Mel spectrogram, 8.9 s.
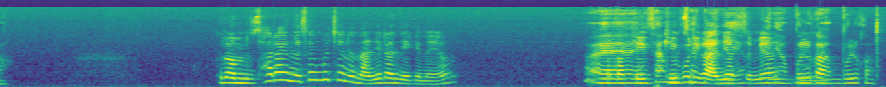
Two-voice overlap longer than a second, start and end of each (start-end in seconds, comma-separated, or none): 6.1-8.4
